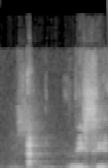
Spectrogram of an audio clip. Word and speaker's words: Nissin: Nissin, Nissin.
